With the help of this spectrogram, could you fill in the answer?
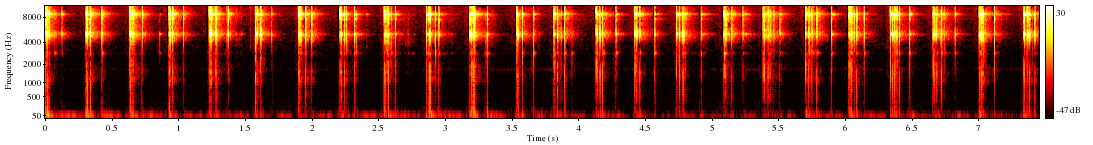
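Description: A glass object is tapped with the fingers in a quick, uneven run of 41 light taps. Each tap gives a short, bright clink that dies away almost at once. Strong high tones ring through every tap, with little low end.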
